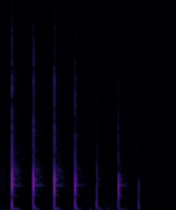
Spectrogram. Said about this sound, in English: And what does he get? A hearty round of applause.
